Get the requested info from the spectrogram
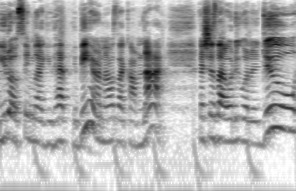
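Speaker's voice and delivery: ordinary talk, nothing marked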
